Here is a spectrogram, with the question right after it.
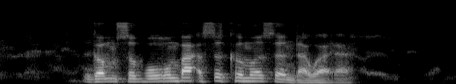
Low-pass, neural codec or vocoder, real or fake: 7.2 kHz; codec, 16 kHz, 0.8 kbps, ZipCodec; fake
